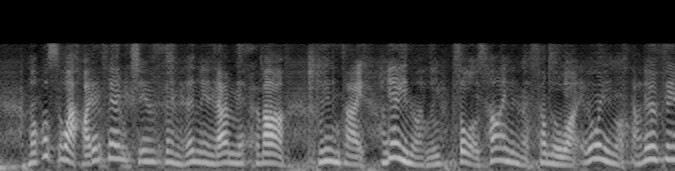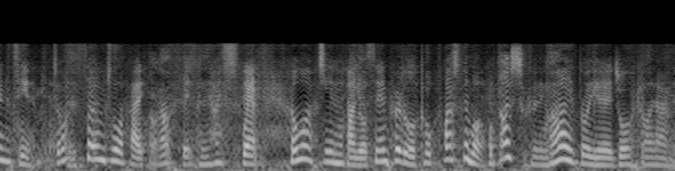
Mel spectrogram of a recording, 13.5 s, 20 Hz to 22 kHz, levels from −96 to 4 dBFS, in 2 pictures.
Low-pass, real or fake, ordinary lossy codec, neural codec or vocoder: none; fake; none; codec, 16 kHz, 0.5 kbps, FreqCodec, larger model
